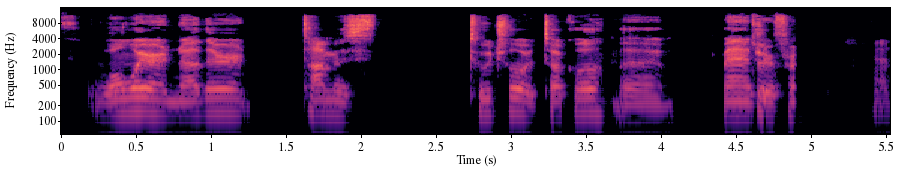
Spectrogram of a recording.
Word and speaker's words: Tuchel: I think one way or another, Thomas Tuchel, the manager from... Yeah, Tuchel, you said it right.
